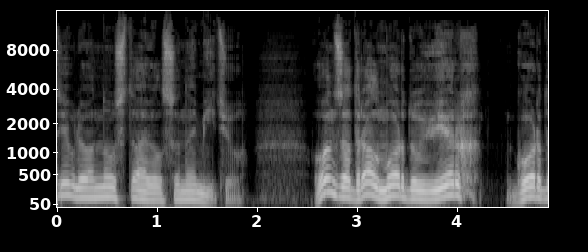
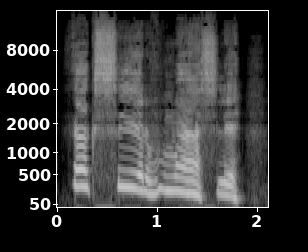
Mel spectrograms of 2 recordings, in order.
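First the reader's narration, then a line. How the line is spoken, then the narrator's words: Choked breathless exhale. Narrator (Russian): придушенно выдохнула она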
